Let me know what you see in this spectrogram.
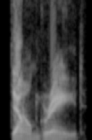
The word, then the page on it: downgrade: American English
